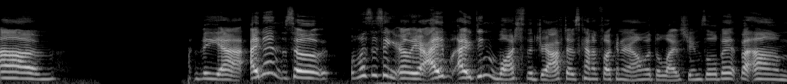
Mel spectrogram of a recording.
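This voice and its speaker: High-pitched and bright, sharp in tone, a woman projects her raised voice at a moderate pace. Her intonation is lively and her tone animated. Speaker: vtuber streamer casting esports. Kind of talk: live commentary costream. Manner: slurs words sometimes.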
